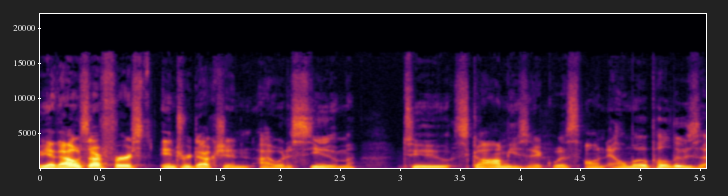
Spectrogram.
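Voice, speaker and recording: Recorded very cleanly against a silent background, a man with an unremarkable speaking voice and medium pitch talks at a moderate pace, with ordinary pitch variation and big swings in loudness. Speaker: podcast host. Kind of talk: casual banter podcast.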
